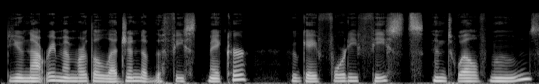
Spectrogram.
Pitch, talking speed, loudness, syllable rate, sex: 160 Hz, 190 wpm, -19 LUFS, 4.8 syllables/s, female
